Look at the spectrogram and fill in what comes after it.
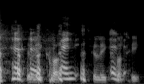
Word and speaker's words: Chillicothe: And, but this project, right now that I'm doing currently is about my hometown in, Chillicothe, Illinois. – Oh, I was going to ask you how to pronounce that, because I've written it down and had no idea. – Yeah. – Chillicothe.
